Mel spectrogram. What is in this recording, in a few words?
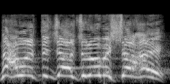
direction relative sthwest, localized english battlechatter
